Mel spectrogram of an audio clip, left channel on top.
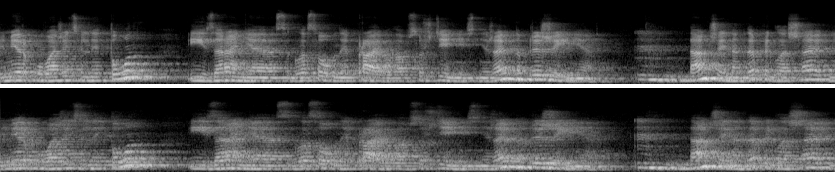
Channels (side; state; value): both; normal; correlation 0.38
